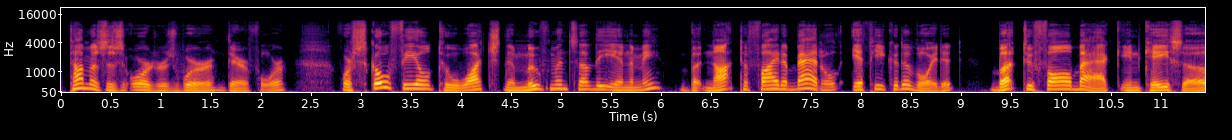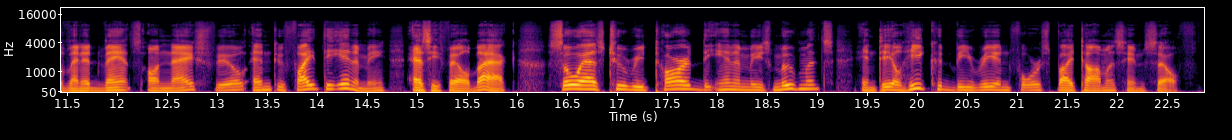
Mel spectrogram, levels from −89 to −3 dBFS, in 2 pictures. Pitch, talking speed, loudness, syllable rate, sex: 140 Hz, 155 wpm, -21 LUFS, 4.3 syllables/s, male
